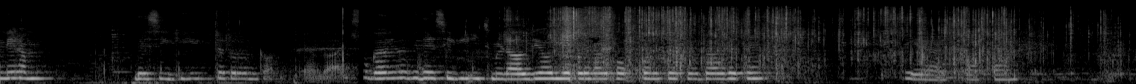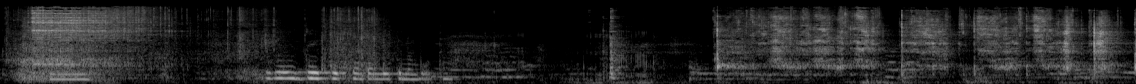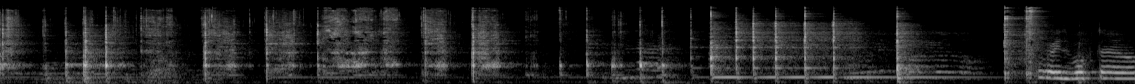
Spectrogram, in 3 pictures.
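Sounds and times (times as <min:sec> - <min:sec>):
spoon stirring popcorn kernels in pan: 0:11.0 - 0:15.2, 0:18.5 - 0:31.2.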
